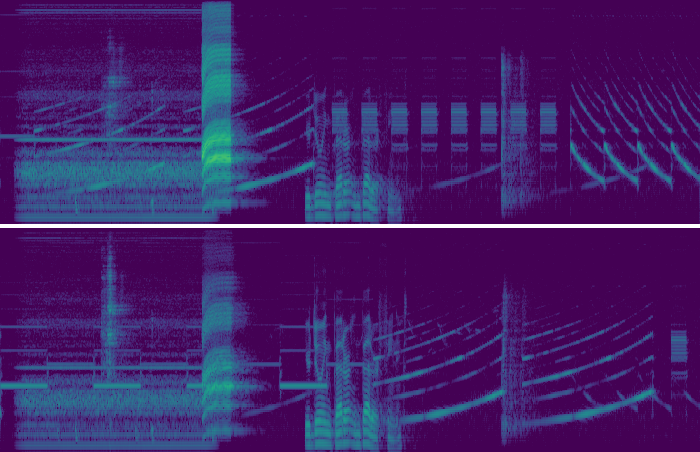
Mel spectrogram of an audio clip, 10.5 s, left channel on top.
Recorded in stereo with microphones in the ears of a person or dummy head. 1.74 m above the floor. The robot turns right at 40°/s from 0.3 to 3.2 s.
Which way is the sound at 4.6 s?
40° right (ahead or behind).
